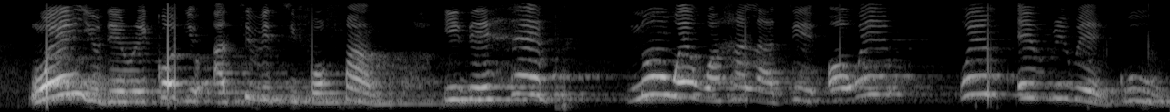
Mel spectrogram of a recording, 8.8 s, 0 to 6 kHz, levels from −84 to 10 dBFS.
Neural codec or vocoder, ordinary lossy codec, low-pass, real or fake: none; none; 5.4 kHz; real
